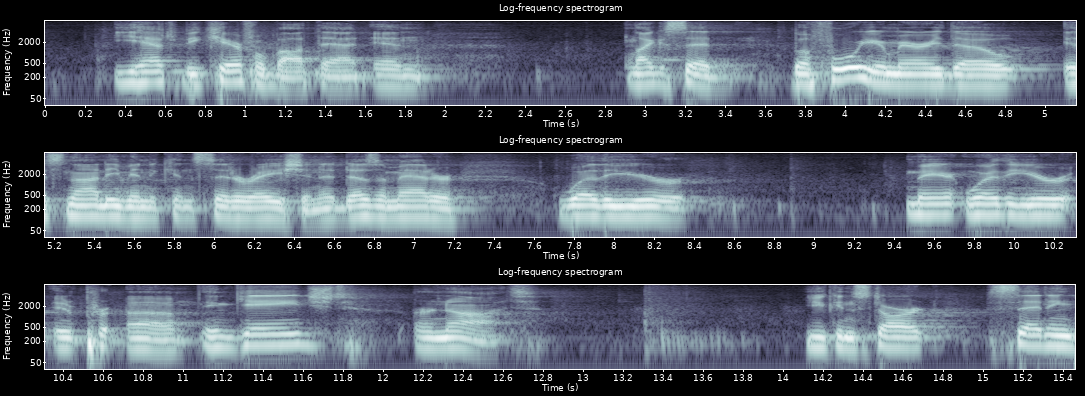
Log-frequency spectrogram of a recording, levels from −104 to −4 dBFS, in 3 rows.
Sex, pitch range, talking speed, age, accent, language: male, 115-135 Hz, 135 wpm, 50-69, American, English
